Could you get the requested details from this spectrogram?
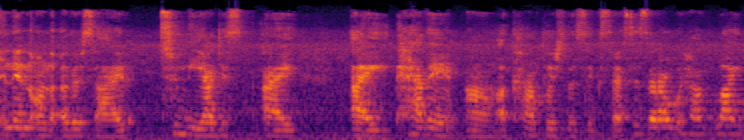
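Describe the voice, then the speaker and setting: Room echo is audible around this woman. Her intonation stays fairly even. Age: 30s. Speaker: vlogger. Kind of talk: personal vlog monologue. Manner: slow; halting.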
